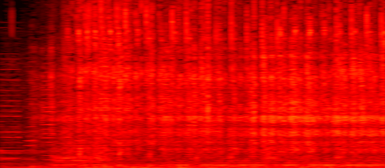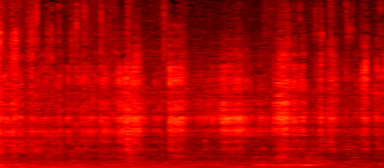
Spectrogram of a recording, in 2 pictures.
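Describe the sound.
A sewing machine runs in a sewing shop with a steady, continuous mechanical whir and hum that holds at an even loudness throughout, with no pauses or talking.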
